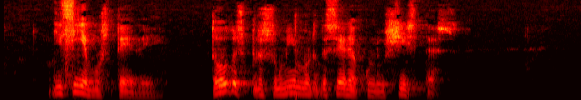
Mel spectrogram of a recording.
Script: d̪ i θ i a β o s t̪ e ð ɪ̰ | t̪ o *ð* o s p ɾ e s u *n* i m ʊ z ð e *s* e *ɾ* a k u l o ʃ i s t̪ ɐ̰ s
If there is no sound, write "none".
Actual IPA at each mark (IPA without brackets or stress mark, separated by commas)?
ð, m, s, ɾ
